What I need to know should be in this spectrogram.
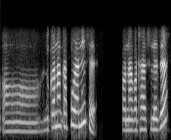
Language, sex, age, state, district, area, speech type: Assamese, female, 30-45, Assam, Biswanath, rural, conversation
